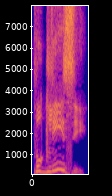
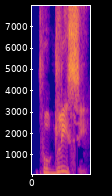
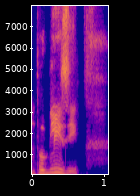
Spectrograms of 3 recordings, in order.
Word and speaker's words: Puglisi: uh the plaintiff yeah not puglisi which is the first time I've ever heard it pronounced puglisi I always thought it was pogosi um but it's pugliesy that's how the judge pronounces the judge could be pronounced here wrong everyone calls them pugs but it's yeah but it's uh it's uh puglizzi and um I I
